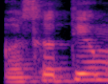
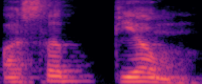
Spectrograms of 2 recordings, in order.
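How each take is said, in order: First: The t sound is said lightly, without extra force. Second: The t sound is pressed with extra force. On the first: The speaker calls it wrong. "असत्यम म्हणतो का आपण? नाही म्हणत" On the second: The speaker calls it right. "तर असत्यम"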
